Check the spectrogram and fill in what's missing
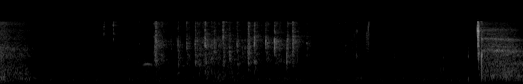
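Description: Fingers type on a computer keyboard in quick, quiet bursts of clicking keystrokes with short pauses between them, close by and with no voices.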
